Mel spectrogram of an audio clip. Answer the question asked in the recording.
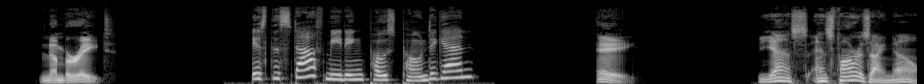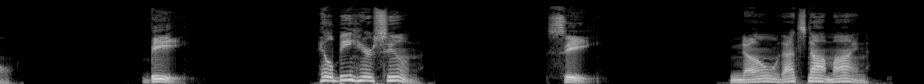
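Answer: A: Yes, as far as I know.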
